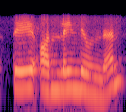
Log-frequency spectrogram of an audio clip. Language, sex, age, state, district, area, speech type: Marathi, female, 30-45, Maharashtra, Wardha, rural, conversation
